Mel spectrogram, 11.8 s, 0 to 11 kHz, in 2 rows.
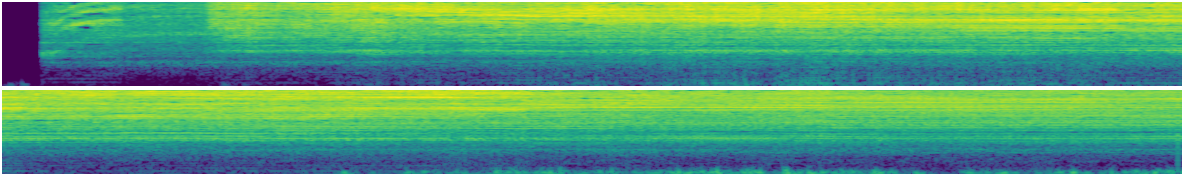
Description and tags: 04-4 Orbital Saw
CZ, Czech, orbital-saw, Panska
